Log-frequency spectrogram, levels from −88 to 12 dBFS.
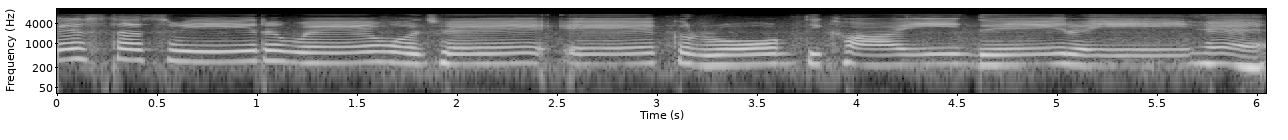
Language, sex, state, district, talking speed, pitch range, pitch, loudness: Hindi, female, Madhya Pradesh, Katni, 100 wpm, 240-285 Hz, 255 Hz, -11 LUFS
